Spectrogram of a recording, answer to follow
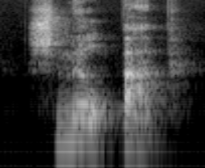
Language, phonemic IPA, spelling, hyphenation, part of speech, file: Dutch, /ˈsmʏl.paːp/, smulpaap, smul‧paap, noun, Nl-smulpaap.ogg
- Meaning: glutton, gourmand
